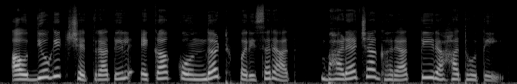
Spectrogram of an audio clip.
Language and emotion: Marathi, neutral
